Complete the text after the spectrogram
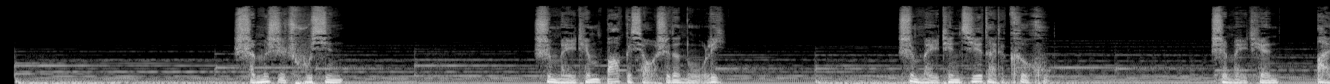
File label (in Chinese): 男 走心宣传 银行微电影 低沉走心; 男189-大气主流; 质感磁性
